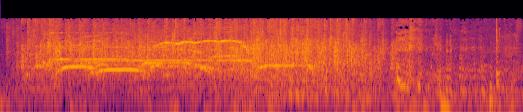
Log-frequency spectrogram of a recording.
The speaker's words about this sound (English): Thank you for the Roanoke, Virginia cheer. I appreciate it.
